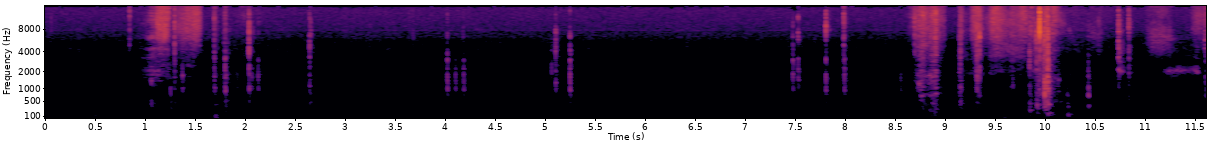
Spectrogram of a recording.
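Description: A plastic toy package crinkles in a young woman's hands.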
